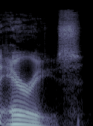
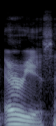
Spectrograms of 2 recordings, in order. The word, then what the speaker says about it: Aries: Well, how do you say his last name? – Austin Aries. – Okay, I keep calling him Arius, and I keep getting in trouble by everybody.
